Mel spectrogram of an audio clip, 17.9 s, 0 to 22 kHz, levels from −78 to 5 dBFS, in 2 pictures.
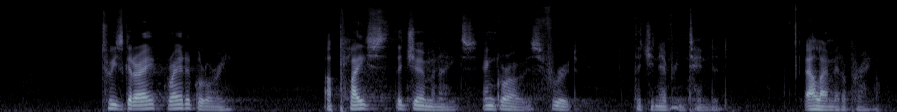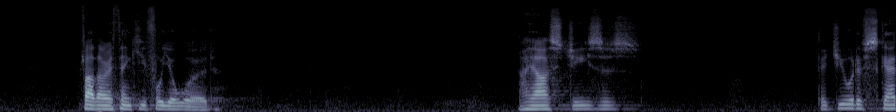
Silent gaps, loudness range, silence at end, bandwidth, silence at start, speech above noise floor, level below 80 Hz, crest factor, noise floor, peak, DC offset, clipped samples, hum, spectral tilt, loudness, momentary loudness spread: none; 6 LU; 0 s; 18 kHz; 1 s; 36 dB; -64 dBFS; 24 dB; -68 dBFS; -12 dBFS; under 0.1%; under 0.1%; none; -5.5 dB/octave; -33 LUFS; 18 LU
